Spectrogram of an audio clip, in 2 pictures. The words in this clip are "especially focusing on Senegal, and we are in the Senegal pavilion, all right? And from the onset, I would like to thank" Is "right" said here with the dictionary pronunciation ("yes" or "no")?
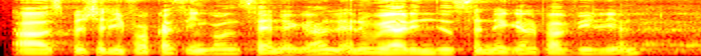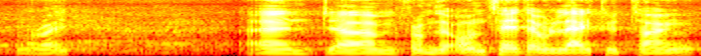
yes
